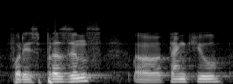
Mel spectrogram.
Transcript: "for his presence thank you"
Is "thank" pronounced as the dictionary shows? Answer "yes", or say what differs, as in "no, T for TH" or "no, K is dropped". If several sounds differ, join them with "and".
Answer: no, T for TH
